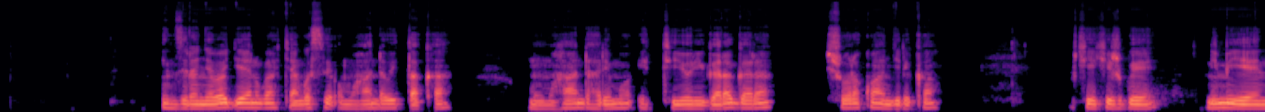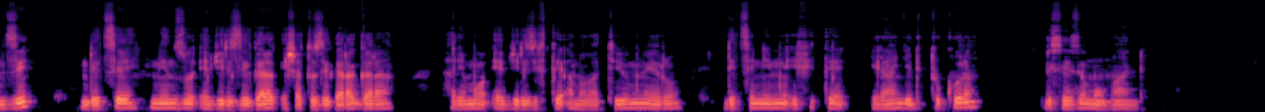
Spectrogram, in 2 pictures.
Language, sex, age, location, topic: Kinyarwanda, male, 25-35, Musanze, government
